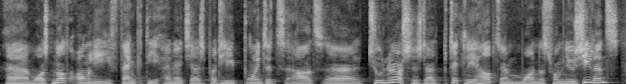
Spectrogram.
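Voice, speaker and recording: A man with a slightly raised pitch, talking in an easygoing, chatty way as he hosts an interview. He leans on news articles and fills his pauses with frequent "uh"s. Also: darkish tone. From Netherlands. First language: Dutch. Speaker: podcast host. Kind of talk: interview conversation.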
